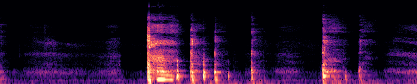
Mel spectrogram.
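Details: Harsh, painful-sounding coughing fit.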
